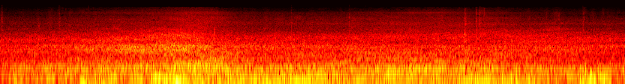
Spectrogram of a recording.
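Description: A van drives along a paved city street toward the microphone, a low engine rumble with tyre noise. It grows louder over the first few seconds and then holds steady as the van draws near.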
